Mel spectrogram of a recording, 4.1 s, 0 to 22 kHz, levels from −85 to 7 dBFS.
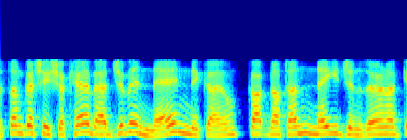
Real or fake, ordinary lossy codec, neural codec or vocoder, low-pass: fake; none; codec, 16 kHz, 0.2 kbps, FocalCodec; 3.6 kHz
